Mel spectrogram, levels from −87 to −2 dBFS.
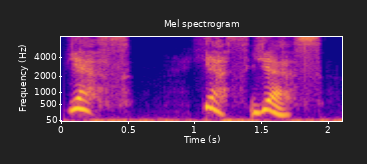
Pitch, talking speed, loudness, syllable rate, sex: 275 Hz, 85 wpm, -18 LUFS, 2.2 syllables/s, female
